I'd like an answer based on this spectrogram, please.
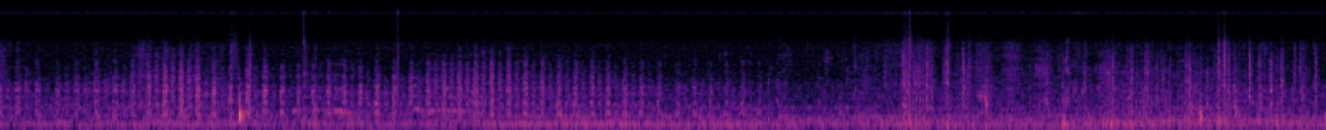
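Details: Rhodesian Ridgeback dog walking and breathing, a steady run of quick, breathy pants with soft rustling and footfalls throughout, a few sharper clicks standing out.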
